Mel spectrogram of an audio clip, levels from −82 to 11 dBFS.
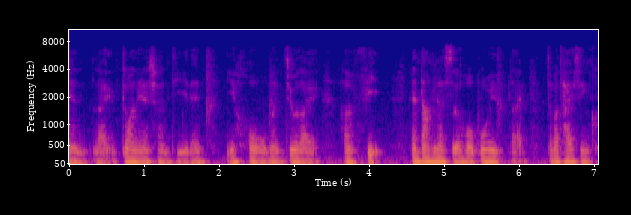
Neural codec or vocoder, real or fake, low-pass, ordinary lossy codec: none; real; none; none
